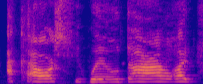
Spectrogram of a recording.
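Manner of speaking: put-on Southern accent. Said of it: "may I do your voice in Southern?".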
